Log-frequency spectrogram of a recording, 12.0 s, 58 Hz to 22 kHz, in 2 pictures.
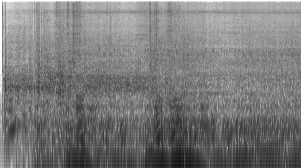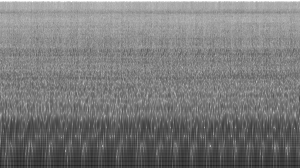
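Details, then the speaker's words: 1950 Nash Statesman, not run in 23 years, started on a 12-volt battery via jumper cable (seized floor starter switch, 6 volts cranked too slowly): a few rough turns, then smooth even steady idle; runs nicely. "Well, guys, it runs. And I would say it runs pretty good with 12 volts."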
